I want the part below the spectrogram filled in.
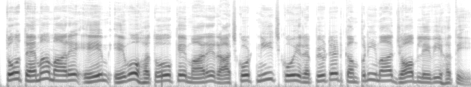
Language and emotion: Gujarati, neutral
